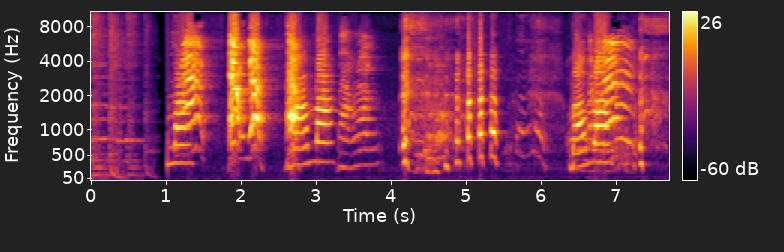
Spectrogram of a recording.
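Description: A puppy yelps and howls in high, wavering cries.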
